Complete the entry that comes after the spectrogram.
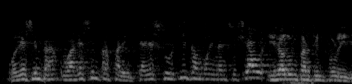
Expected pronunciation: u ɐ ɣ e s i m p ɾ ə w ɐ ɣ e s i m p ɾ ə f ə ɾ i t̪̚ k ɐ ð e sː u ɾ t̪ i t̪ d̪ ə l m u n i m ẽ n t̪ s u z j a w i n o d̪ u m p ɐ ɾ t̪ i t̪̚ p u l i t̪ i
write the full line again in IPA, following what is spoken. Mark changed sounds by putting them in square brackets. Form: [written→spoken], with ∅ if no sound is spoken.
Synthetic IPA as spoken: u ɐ ɣ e s i m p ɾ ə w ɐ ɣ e s i m p ɾ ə f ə ɾ i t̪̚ k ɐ [ð→ɣ] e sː u ɾ t̪ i t̪ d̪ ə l m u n i m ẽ n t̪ s u [z→s] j a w i n o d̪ u m p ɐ ɾ t̪ i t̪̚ p u l i t̪ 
